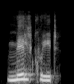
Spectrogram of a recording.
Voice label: "milkweed", Indian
